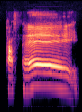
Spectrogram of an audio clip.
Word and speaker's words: café: Então, o acento agudo, nós consideramos mais aberto. Café.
